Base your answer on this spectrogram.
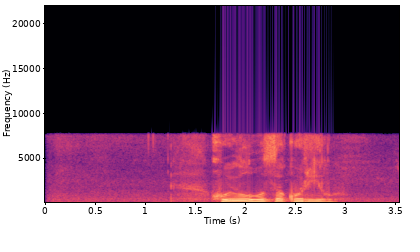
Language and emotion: Russian, angry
